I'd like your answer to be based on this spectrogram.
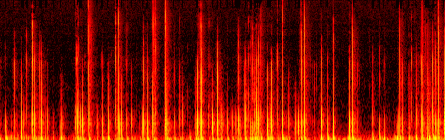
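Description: A patterned beeswax-coated cotton wrap bundled around a soft, squishy block is held in both hands and gripped and crinkled with fingertips and long nails. The result is a dense, continuous run of short, dry crackles and crinkles with a soft, low-heavy body. Each snap dies away almost instantly, with a few louder bursts along the way.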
